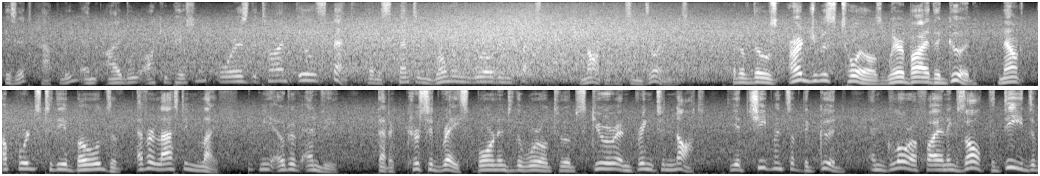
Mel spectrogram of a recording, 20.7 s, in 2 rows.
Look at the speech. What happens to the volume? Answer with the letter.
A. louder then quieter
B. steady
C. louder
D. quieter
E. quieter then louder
A.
